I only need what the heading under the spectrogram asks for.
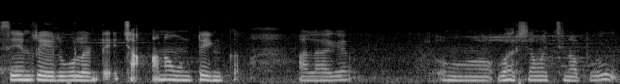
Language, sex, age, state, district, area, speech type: Telugu, female, 18-30, Telangana, Hyderabad, urban, spontaneous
